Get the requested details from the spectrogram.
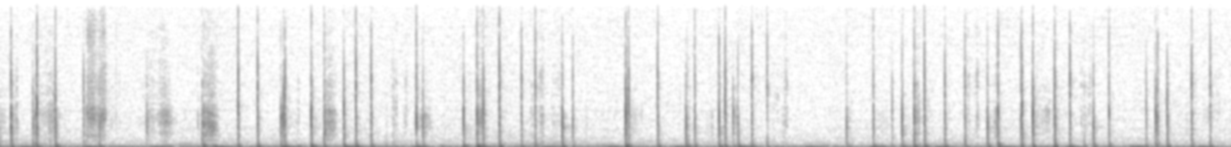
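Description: Long fingernails on both hands scratch and tap the glossy paper dust jacket on the front cover of a blue hardcover book. Quick, uneven taps come in a dense stream, each a short dry click with a bright edge over a soft low thump. Brushing, scratchy rustles fill the gaps between them.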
